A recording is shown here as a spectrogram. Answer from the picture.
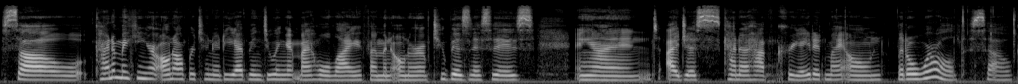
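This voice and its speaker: With a Mountain West accent and fairly even intonation, the speaker keeps a moderate pace with hardly any pauses, on a very clean recording with a silent background. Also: woman, fairly high pitch for a woman. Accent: General American (Mountain West). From Wyoming, Casper. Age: 20s. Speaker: pageant titleholder and boutique owner. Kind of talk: radio interview.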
